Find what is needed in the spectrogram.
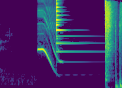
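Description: Edited-in cartoon sound effect: a quick falling whistle-like glide, then a bright bell-like ding that rings on and fades away.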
